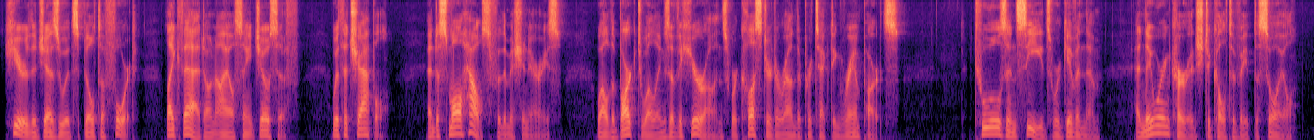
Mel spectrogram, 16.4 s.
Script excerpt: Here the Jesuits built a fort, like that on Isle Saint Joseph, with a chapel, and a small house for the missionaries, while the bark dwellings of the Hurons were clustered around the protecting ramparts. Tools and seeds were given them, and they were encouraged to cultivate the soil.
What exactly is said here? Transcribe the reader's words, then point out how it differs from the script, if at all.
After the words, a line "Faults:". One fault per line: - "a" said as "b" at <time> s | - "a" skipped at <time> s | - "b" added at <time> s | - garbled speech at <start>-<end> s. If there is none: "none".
Here the Jesuits built a fort, like that on Isle Saint Joseph, with a chapel, and a small house for the missionaries, while the bark dwellings of the Hurons were clustered around the protecting ramparts. Tools and seeds were given them, and they were encouraged to cultivate the soil.
Faults:
none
